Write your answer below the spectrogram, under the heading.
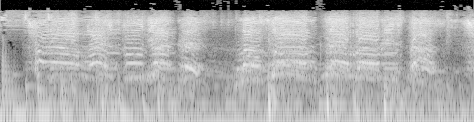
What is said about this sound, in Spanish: Así gritaban los manifestantes en Lima, Perú, este sábado para rechazar que la policía ingresara a la fuerza en la Universidad Nacional Mayor de San Marcos, la más importante del país, para desalojar a cientos de manifestantes provenientes del sur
